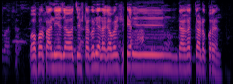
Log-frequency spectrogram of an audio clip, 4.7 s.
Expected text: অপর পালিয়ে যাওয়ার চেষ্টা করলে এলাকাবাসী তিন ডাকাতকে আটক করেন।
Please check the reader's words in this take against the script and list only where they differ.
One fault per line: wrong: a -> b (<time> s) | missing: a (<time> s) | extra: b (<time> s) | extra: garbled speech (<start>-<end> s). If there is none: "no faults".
no faults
